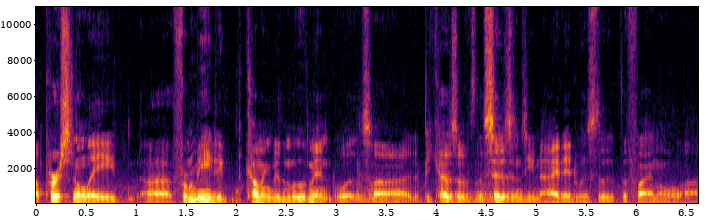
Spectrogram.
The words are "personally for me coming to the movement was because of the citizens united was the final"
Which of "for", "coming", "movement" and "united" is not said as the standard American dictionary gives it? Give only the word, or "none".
none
